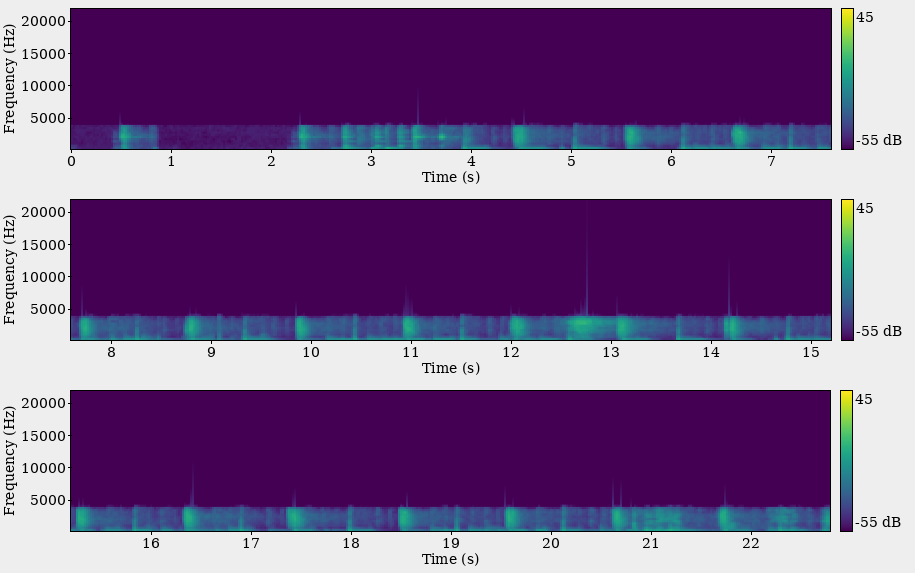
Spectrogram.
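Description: A hip hop song intro: a funky, bouncing bass line and steady, punchy beat with sharp percussive hits, loud and instrumental, starting after a brief pause.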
